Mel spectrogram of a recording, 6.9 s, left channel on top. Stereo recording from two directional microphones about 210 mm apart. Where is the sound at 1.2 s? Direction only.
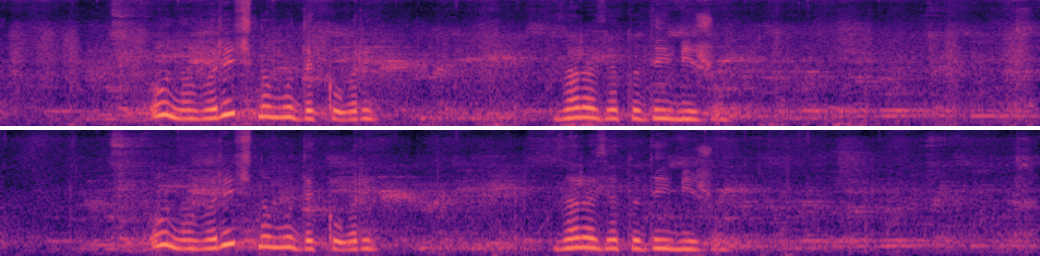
5° right (ahead or behind).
